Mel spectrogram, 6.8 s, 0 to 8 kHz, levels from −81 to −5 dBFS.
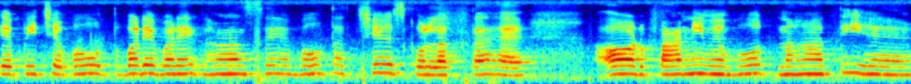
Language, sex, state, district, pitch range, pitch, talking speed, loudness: Hindi, female, Bihar, Patna, 245-265 Hz, 255 Hz, 150 wpm, -17 LUFS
